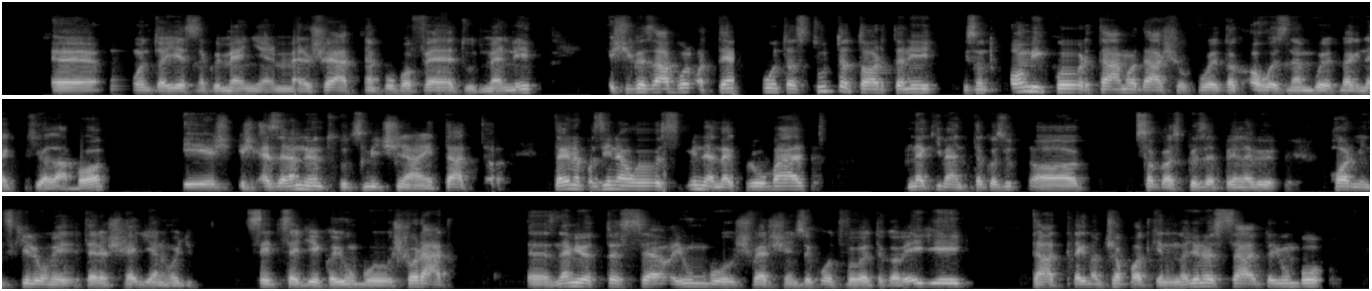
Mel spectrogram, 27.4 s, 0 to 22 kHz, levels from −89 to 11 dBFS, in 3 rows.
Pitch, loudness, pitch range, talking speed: 125 Hz, -26 LUFS, 110-140 Hz, 170 wpm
